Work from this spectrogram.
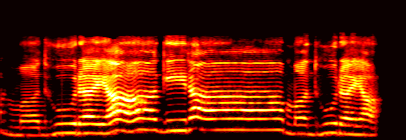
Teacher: तो मधुरया में क्या होगा, मधुरया में र जो है वो आपका पूर्ण है। पूरे र का इसमें उच्चारण स्पष्ट रूप से आना चाहिए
